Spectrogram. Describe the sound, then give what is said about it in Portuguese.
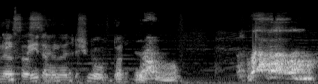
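A person's own dogs bark loudly, a short burst of barks near the end following a brief earlier yelp, while the person talks and laughs in the foreground. “É, se vocês ouvirem cachorros latindo, perdão, são os meus aqui, eles são meio malucos.”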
